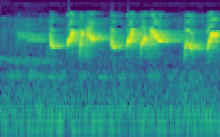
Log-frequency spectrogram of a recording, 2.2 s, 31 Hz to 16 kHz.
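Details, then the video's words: Red-whiskered bulbul tutor song, 'double 3-4-5' style, for caged birds to copy: a level whistle, then a lively string of about eight chirpy, bouncing notes ending in a rising flourish. "เสียงนกกรงหัวจุก เบิ้ล3-4-5 ก๊อปติดง่าย 100%"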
